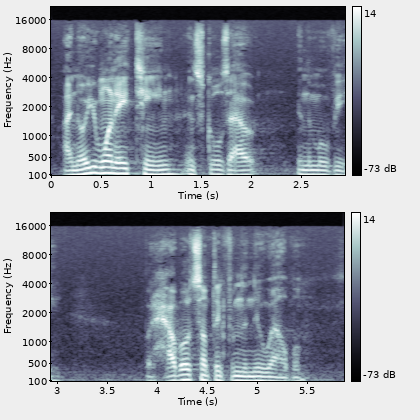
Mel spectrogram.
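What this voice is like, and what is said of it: Deep, calm New York accent. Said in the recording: “he's got a New York accent. He talks like this. ... Very, very deep. ... Very, very calm.”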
